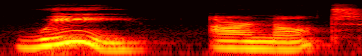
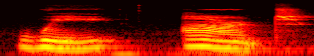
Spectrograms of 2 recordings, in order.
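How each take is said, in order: First: Each word is said separately, in full. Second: The last two words are merged into one syllable.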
